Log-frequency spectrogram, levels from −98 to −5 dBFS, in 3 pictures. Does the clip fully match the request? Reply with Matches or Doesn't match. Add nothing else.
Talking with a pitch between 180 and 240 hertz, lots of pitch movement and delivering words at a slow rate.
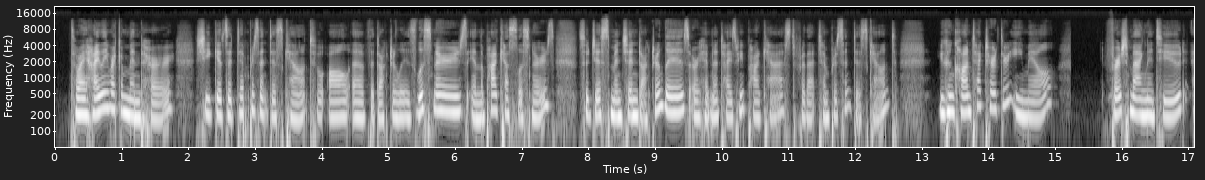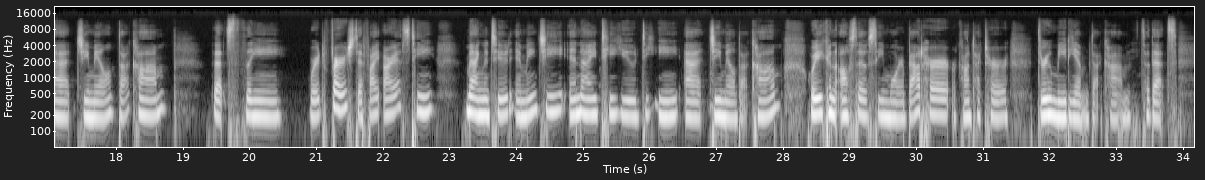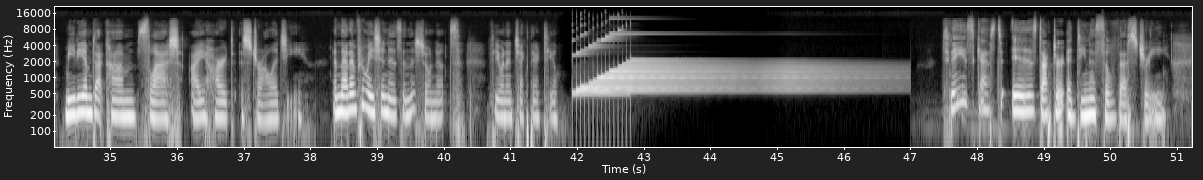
Doesn't match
